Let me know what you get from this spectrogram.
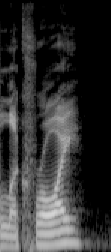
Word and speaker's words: La Croix: Yeah, the LaCroix, $80 per can. – You'd get kicked out for saying that. There, they pronounce it La Croix. – Yes, it's La Croix.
